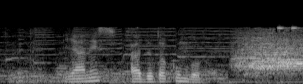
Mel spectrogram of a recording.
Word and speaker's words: Giannis Antetokounmpo: How exactly do you pronounce your full name? Giannis Antetokounmpo.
